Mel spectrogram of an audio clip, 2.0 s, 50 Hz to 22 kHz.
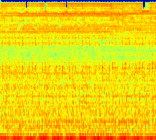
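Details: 2016 Ford Mustang 2.3 L EcoBoost with poorly done replacement engine, 128,572 miles, flashing check engine light: low idle pulsing unevenly, shaking badly from misfire; reused intake broken, cracked turbo pipe found.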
